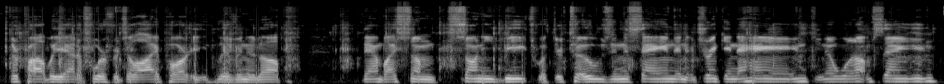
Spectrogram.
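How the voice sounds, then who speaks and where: A man's voice: medium pitch, flat delivery, normal speed, bright, forceful tone, far from the mic, a little hiss or hum, poor audio. A middle-aged man from Philadelphia with a Philadelphia accent, chatting casually to viewers on a live stream while walking by a lake. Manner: rambling, talks to viewers directly. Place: outdoors by a rural lake. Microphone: phone held while walking.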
